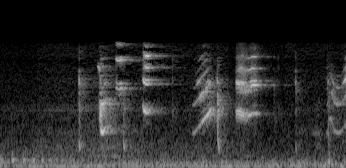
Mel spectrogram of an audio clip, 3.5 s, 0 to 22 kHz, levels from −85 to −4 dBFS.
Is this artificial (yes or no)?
no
